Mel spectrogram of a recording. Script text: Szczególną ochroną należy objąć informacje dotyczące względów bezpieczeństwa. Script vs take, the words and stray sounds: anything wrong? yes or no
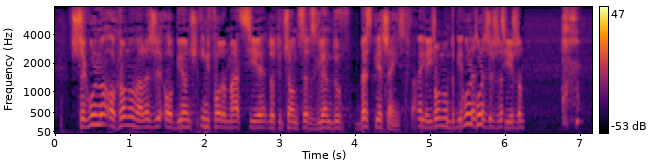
yes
